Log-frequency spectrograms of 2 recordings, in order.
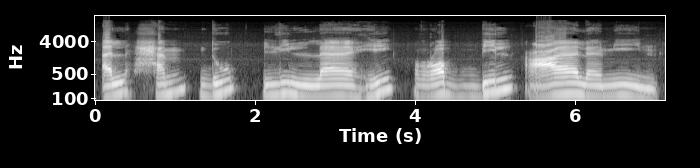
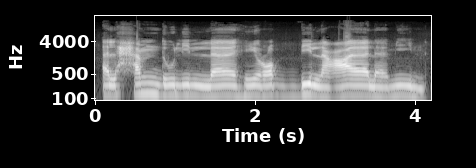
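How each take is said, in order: First: The verse is recited at a slow pace. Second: The verse is recited at a fast pace. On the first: "if we read the whole verse together" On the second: "about two to three times normal speed"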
